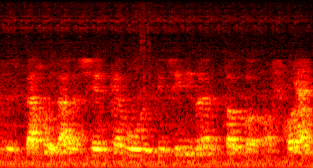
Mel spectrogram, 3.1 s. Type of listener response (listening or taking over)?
taking over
